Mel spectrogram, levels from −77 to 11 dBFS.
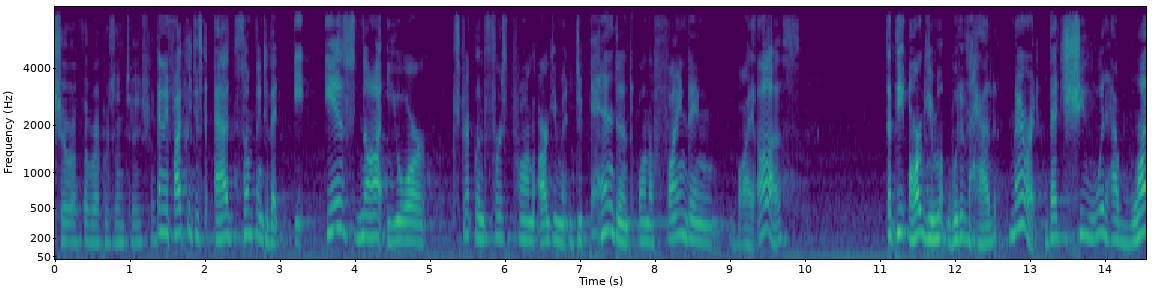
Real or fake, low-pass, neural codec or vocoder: fake; 7.2 kHz; codec, 16 kHz, 4 kbps, FunCodec, trained on Chinese and English, 50 frames a second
